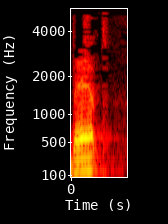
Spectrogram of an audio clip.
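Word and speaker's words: Bet (בית): So the first part of the name, or the word Bethel, is actually referring to the Hebrew letter B, which is pronounced Bet and means house.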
